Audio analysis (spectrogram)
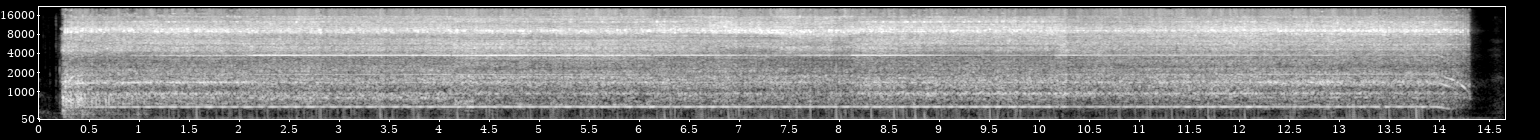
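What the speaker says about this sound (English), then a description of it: "Next thing we want to do is remove the 7 8mm bolts holding our intake to the lower intake." A power tool whirs steadily and loudly at close range while it backs out 8mm intake manifold bolts on a 2010-2019 Ford Taurus 3.5L, running continuously for about fourteen seconds without a break.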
